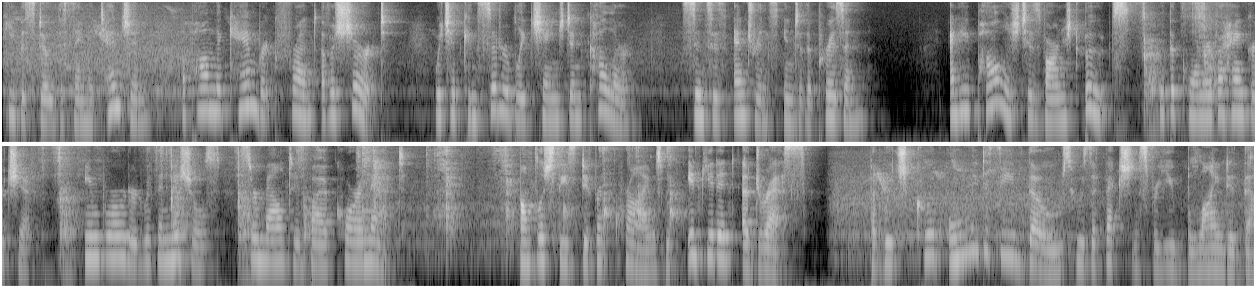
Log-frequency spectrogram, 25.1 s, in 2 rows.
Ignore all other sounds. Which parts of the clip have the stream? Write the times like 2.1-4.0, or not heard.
not heard.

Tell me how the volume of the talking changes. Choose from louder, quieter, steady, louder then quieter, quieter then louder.
steady.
